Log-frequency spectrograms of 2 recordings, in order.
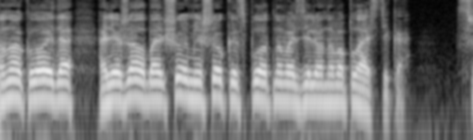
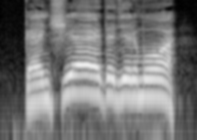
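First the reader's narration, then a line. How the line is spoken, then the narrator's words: Shout. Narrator (Russian): крикнул Ллойд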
